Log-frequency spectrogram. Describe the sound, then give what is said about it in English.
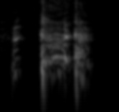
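Coughing from someone who has choked on their own saliva: a few harsh, raspy coughs and throat-clearing bursts, the later ones longer and louder, then silence. “I choked on my own saliva.”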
